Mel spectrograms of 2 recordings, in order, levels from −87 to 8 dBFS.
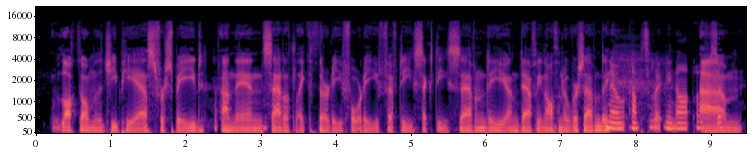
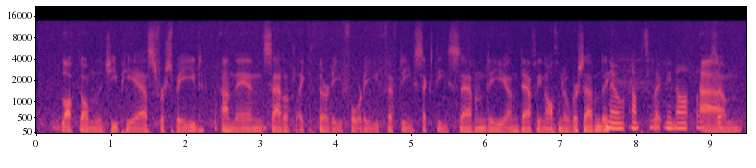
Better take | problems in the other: first | hiss; noticeable; throughout; 15 dB below the speech

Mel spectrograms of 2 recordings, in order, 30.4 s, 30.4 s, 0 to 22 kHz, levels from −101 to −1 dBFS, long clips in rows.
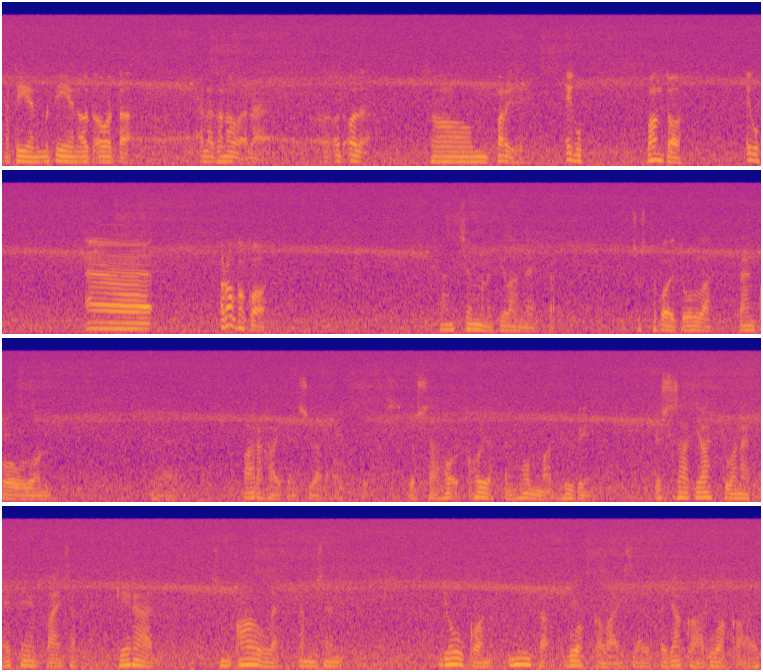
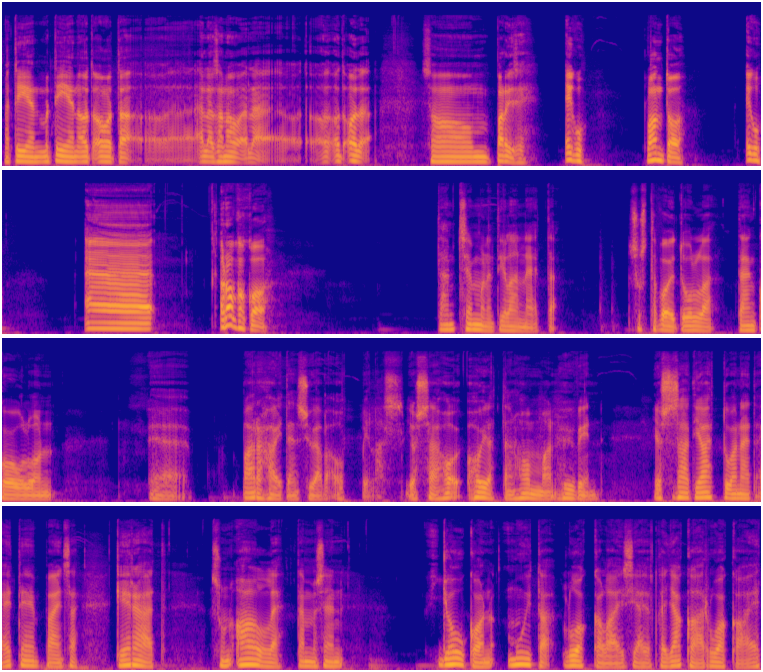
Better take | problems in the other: second | hiss; loud; throughout; 1 dB below the speech

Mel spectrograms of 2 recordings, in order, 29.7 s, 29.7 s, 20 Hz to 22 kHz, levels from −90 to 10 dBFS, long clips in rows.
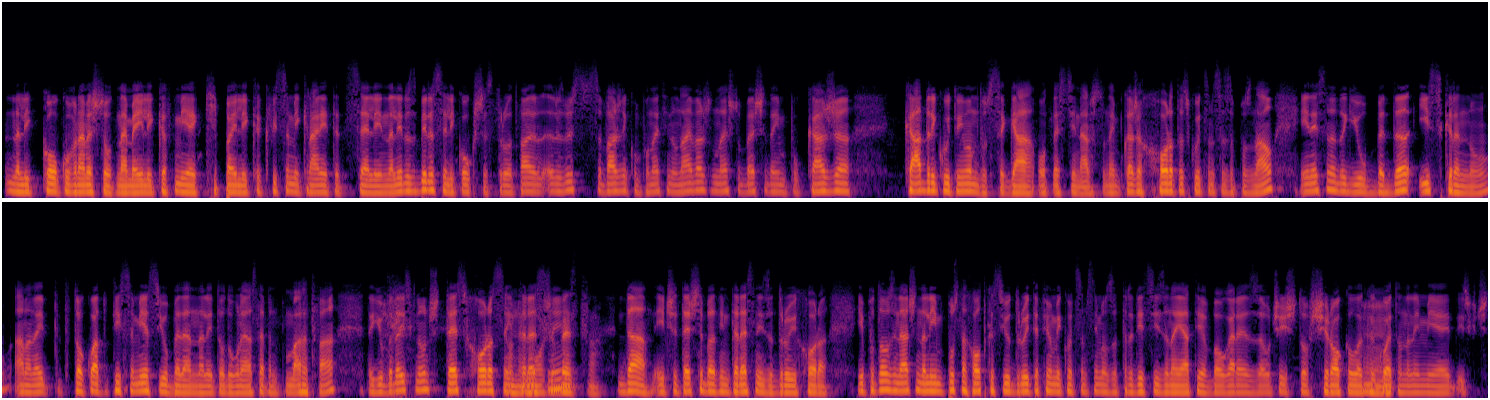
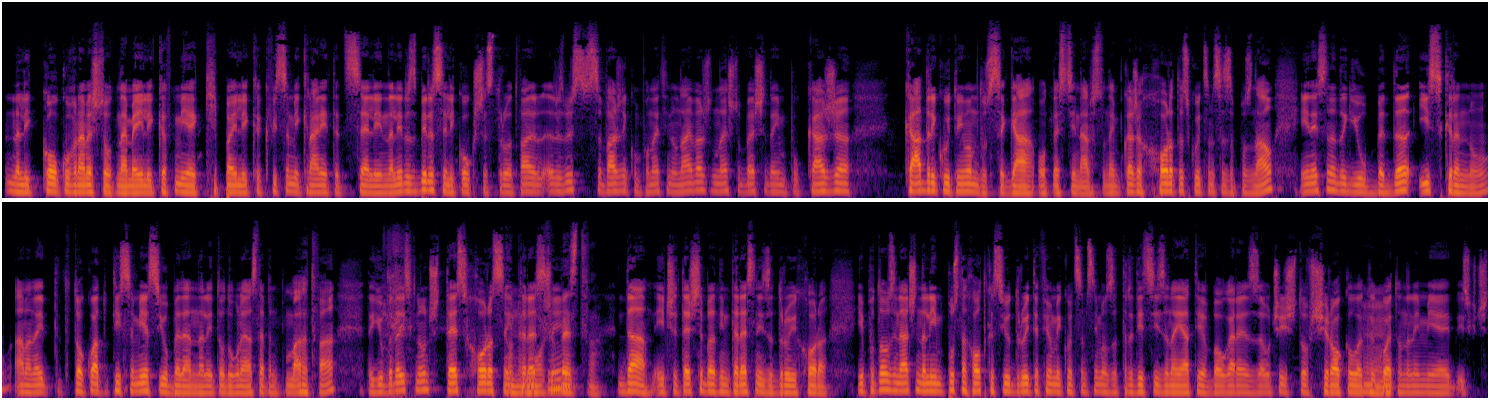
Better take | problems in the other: second | muffled; very; fading above 3 kHz

